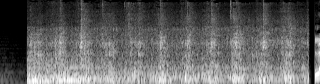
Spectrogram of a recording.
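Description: An engine running steadily, with a faint regular beat. It starts abruptly about a third of a second in and cuts off just before the end.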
